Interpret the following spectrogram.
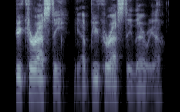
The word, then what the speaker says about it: Bucharest: Bureaucr I'm I'm I'm saying it wrong. Uh bu uh Bucharest.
